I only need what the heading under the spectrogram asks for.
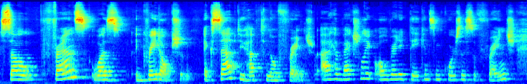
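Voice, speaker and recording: Woman with a Russian accent at a fairly high pitch, fairly slow pace, audible room echo and noticeable background noise. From Latvia, Russian-speaking family. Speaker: vlogger. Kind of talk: storytime monologue.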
